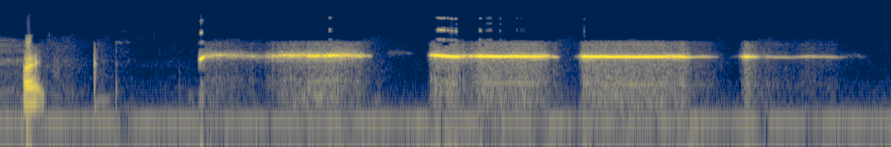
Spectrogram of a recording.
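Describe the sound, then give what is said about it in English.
A person whistles an imitation of a bird call: a short opening chirp, then several sustained steady high-pitched notes with breathy edges, fairly loud, ending in a brief fading trill. No talking. “I was wondering if you could perhaps give me the name of the species of bird if I whistled the this bird is call.”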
